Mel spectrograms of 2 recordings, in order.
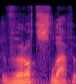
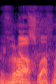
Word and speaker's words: Wrocław: Wrocław. This is the... – I would have gotten that right. – Wrocław.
